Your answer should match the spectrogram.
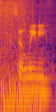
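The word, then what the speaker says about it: Selene: I'm going to go upgrade very good cor pronunciation selini cini right sine rhymes with weenie these days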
